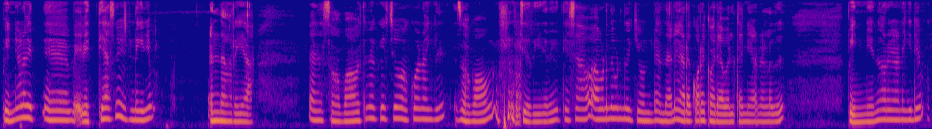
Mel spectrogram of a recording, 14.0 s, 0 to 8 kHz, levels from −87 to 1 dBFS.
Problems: low volume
